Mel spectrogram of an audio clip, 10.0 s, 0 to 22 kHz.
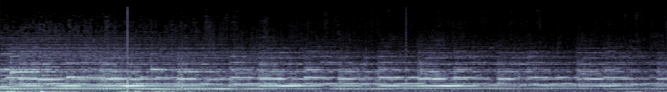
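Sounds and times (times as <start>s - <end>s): bells pealing: 0.0s - 10.0s.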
